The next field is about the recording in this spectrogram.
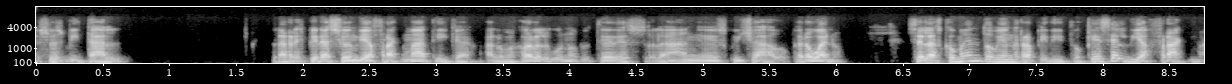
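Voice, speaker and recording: A fairly low-pitched man with vocal fry, very wide pitch swings, and a fairly quick pace. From Dominican Republic, Cibao (Salcedo). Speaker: voice and communication coach. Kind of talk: lecture.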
